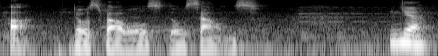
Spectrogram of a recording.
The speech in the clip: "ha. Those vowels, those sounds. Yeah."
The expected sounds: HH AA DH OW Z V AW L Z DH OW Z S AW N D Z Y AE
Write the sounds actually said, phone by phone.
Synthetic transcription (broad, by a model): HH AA DH OW Z F AW L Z DH OW Z S AW N D Z Y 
